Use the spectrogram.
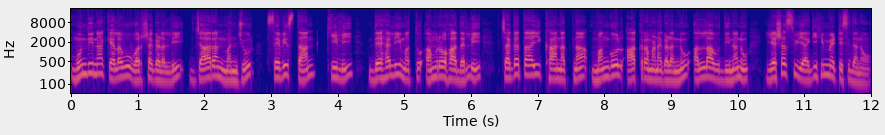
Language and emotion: Kannada, neutral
